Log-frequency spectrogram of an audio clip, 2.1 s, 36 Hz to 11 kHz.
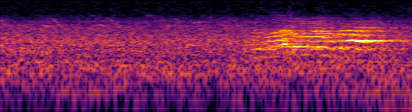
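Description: Steady background hiss, with a short, faint, high-pitched call lasting about half a second, beginning about 1.3 seconds in.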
